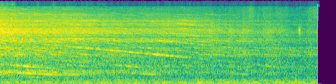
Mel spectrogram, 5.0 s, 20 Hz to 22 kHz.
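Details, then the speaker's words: MD Silent Master central vacuum after 6mm sound deadening installed, studio microphone: steady low hum with faint whine sliding down in pitch; not much quieter but lower tone, running normally. "i don't think it's really that much quieter i will say the tone changed it's a lower tone"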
